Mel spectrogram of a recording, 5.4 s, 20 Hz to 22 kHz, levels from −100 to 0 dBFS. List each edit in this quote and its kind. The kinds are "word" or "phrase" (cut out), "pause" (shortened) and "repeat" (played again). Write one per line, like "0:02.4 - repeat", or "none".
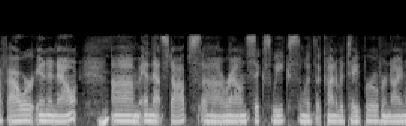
none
